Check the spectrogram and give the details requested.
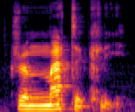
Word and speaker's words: dramatically: native speakers also do so you can say it as dramatically with just four syllables exactly and the same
